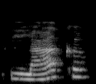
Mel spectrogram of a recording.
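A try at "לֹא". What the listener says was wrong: То. Но буква алиф не читается, и под ней ничего не, ну, нет. То.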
